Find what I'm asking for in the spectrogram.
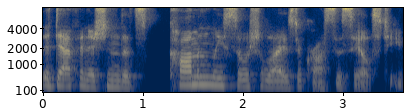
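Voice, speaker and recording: At a moderate pace, a woman speaks in a somewhat breathy voice with ordinary pitch variation against a quiet background. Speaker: marketing analytics trainer. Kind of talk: webinar presentation.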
